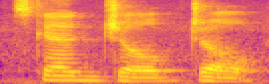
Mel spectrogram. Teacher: American English schedule, we say The eh vowel, like in red, schedule, and this du makes the j sound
